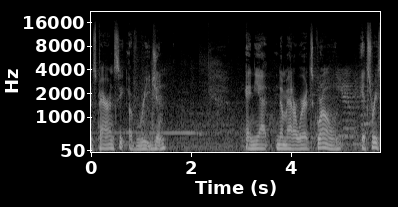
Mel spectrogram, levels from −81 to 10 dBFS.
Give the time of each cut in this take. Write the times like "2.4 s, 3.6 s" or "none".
none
